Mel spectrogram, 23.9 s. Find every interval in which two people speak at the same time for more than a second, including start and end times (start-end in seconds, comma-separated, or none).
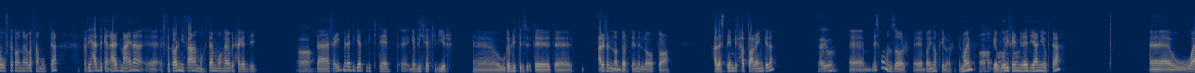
none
